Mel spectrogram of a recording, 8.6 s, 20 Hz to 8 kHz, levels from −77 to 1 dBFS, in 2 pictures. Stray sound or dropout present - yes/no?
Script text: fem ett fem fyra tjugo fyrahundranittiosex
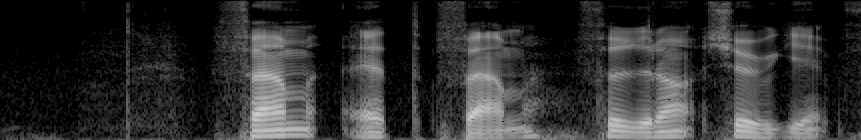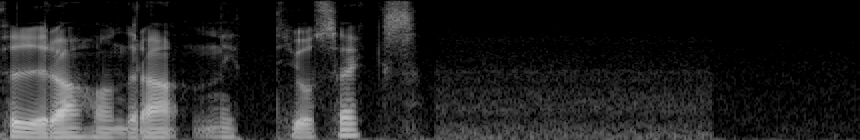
no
